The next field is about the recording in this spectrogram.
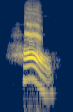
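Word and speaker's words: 好: Another character we learned today, still in ni hao, is pronounced hao, which means good.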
